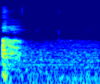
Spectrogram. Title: Girl coughing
